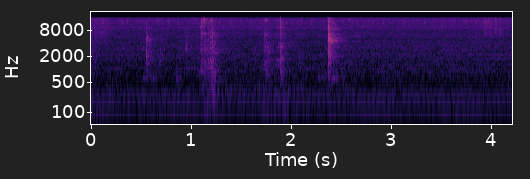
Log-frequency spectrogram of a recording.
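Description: Mitsubishi VHS VCR fast-forwarding a tape: a faint, steady low hum from the running transport, with four light clicks in the first half.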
